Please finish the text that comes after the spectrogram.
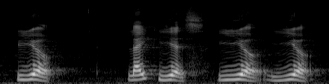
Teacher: the tip of the tongue is not used here, you can understand that only the middle part of the tongue is actually raising up. It is not the tip of the tongue like retroflex sound where we produce sound like r. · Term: palatal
